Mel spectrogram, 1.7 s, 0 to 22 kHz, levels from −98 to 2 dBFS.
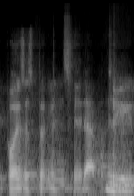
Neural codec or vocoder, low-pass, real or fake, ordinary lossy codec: codec, 44.1 kHz, 2.6 kbps, DAC; 19.8 kHz; fake; Opus, 32 kbps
